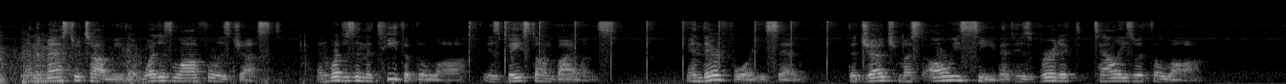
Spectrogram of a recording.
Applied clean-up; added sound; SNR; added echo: none; Thunder + Fire; 15 dB; none.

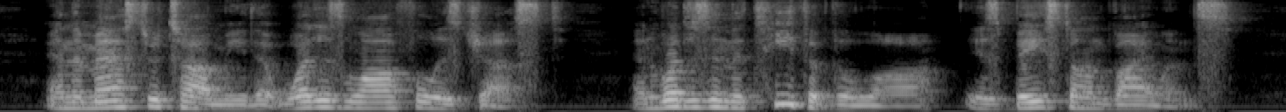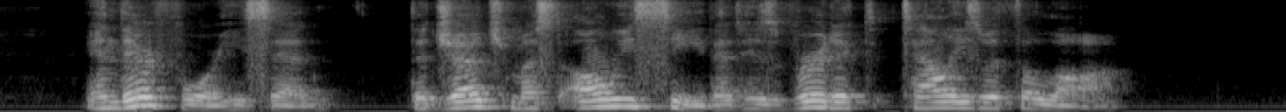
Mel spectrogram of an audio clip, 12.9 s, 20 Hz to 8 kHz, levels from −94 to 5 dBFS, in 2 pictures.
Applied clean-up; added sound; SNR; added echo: none; none; none; none.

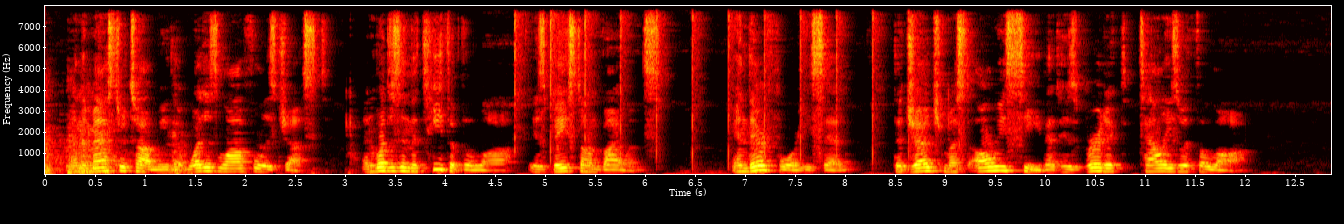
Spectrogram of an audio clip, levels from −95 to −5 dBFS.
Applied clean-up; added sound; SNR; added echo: classical method log-MMSE.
